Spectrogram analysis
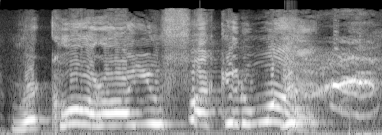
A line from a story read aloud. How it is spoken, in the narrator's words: She screamed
